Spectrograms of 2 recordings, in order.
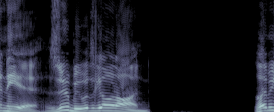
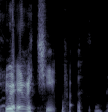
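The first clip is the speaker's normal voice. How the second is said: laughing; 2 semitones lower, 3 dB quieter than usual. Real, not acted. Laughing at a viewer comment.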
